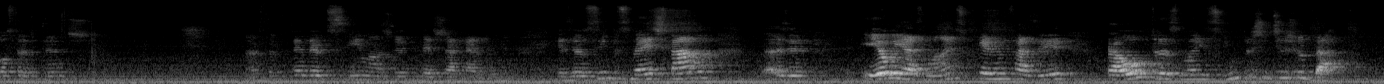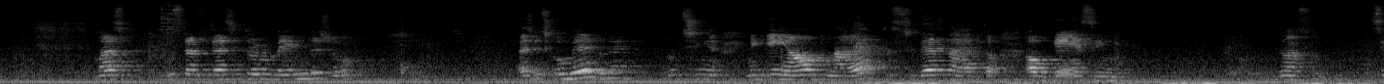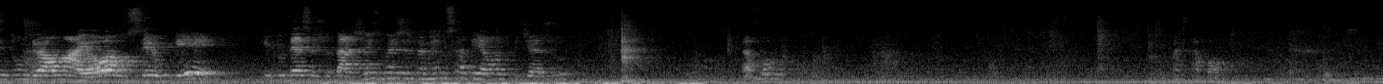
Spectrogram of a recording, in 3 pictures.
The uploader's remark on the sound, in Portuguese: Tivemos problemas com a captura desse áudio.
